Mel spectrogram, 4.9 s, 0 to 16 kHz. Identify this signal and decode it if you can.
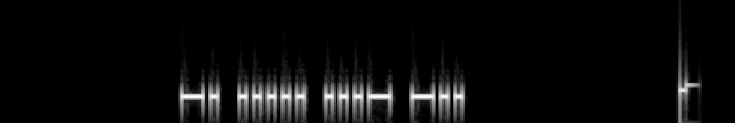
Morse code, heard as a keyed tone, about 25 wpm, 700 Hz. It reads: N5VD
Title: USA Call Signs - 4 Characters - 8x Character Spacing - 25wpm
